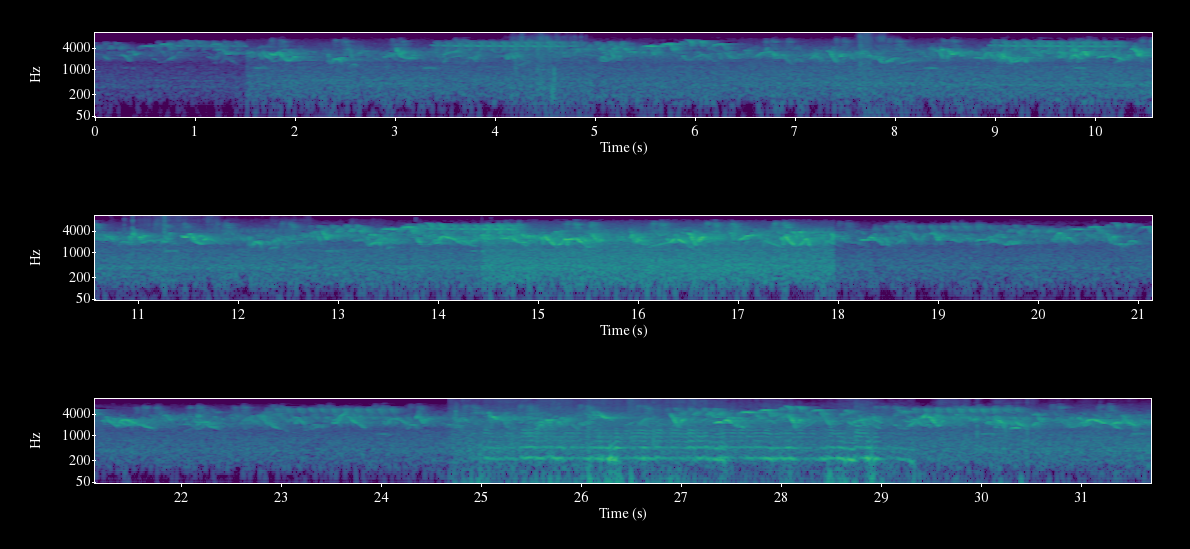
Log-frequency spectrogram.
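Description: Summer meadow ambience: many small birds chirping and singing continuously, with buzzing insect trills at intervals. Near the end a low steady droning tone with overtones comes in underneath.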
